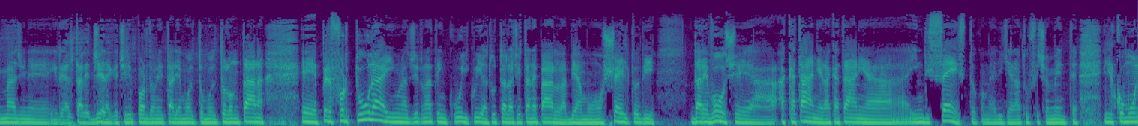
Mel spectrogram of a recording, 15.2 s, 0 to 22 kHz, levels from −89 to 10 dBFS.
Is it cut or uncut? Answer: uncut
